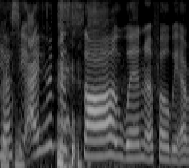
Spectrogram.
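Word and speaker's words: Samhainophobia: I'll tell you how it's spelled. It's spelled SAMHAINO phobia. – That doesn't make any sense. – That doesn't make sense, but that's how it's pronounced. Sawinophobia.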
